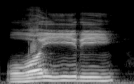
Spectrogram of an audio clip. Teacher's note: Nah, ghainnya tebal. Ghairil, tapi tidak terlalu tebal sampai kepada huruf shad dan huruf dhad, karena huruf dhad yang paling tebal.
